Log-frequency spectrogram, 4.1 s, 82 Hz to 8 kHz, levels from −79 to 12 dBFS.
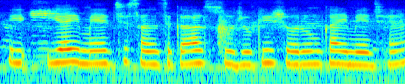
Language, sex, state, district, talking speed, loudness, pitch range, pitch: Hindi, female, Chhattisgarh, Balrampur, 135 wpm, -15 LUFS, 245-260 Hz, 250 Hz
